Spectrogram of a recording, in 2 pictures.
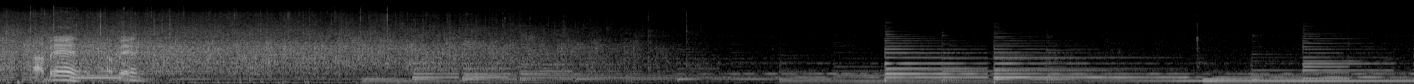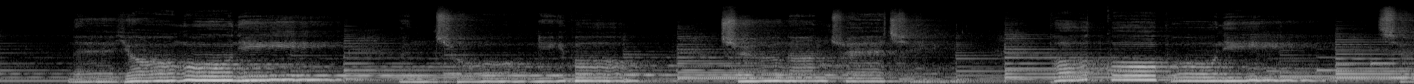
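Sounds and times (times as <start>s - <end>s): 
crowd clapping: 0.0s - 7.2s
organ-like keyboard chords: 0.0s - 28.2s
speech: 0.4s - 1.6s, 3.6s - 4.4s.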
